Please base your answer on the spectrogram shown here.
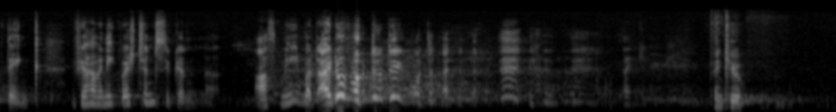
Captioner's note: laugh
